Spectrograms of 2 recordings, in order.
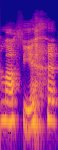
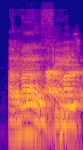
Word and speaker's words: Amalfi: What's the no, not Mafia. What's the pronunciation, Gabriele? Mafia Coast or Amalfi, Amalfi?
